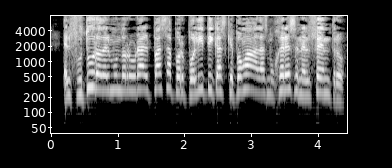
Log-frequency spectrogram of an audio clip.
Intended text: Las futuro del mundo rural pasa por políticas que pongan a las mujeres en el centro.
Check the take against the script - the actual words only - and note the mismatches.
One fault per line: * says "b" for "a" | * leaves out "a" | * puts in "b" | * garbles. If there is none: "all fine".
* says "El" for "Las"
